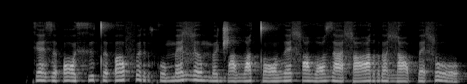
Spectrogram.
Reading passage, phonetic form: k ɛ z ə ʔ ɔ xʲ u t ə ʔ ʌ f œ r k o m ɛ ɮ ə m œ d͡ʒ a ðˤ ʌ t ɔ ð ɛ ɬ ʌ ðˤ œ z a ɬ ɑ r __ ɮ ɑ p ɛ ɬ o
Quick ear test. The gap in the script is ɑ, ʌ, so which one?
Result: ʌ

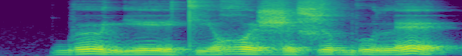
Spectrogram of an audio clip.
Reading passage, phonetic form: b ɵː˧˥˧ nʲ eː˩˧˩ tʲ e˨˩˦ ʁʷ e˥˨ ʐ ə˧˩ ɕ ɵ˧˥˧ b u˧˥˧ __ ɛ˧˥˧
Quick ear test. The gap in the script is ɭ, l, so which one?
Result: l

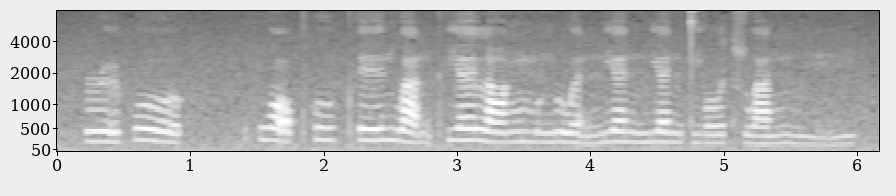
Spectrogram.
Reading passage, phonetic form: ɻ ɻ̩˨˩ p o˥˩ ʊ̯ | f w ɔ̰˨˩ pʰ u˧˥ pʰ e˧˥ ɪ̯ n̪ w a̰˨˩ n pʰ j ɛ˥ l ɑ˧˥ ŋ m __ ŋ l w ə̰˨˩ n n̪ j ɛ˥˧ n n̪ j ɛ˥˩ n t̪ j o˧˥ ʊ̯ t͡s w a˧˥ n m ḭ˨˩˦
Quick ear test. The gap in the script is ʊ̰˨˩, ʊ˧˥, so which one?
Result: ʊ˧˥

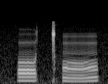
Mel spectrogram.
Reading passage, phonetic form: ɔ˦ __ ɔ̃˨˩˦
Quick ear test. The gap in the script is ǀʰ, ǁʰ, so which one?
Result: ǀʰ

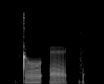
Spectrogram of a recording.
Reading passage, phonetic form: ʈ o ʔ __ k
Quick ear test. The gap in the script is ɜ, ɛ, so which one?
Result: ɛ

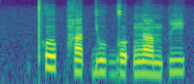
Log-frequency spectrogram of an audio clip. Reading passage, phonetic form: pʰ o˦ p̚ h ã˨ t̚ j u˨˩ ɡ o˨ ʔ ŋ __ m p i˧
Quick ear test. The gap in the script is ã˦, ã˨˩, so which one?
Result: ã˨˩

